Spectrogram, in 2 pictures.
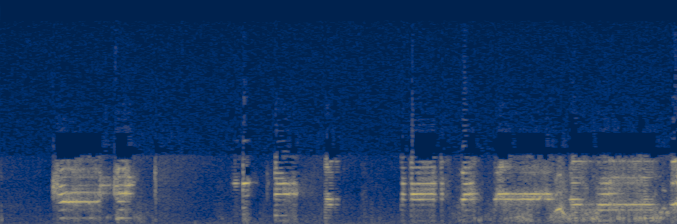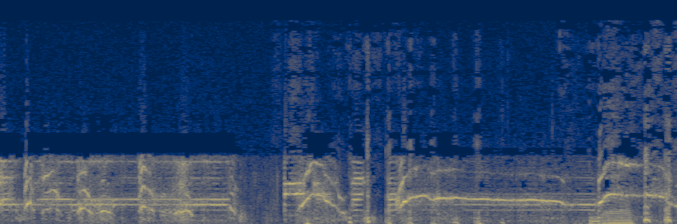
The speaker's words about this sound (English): My dog can do it to harmonica, guitar, anything. Oh, that's cool, dude. Play a little harmonica for that dog. I want to hear that dog sing.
